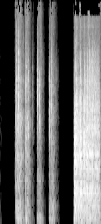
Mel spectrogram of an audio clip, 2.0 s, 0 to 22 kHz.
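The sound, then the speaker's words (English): Dice clatter on a hard tabletop during a tabletop game roll that comes up 13: four quick, sharp clicks in a loose rhythm, then a brief pause and a longer, dense rattle as they tumble and settle, fairly loud. “Good roll. Yeah, that is a 13.”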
